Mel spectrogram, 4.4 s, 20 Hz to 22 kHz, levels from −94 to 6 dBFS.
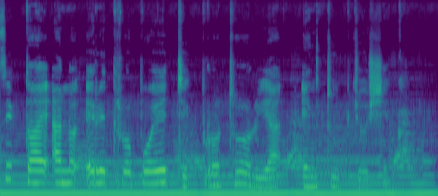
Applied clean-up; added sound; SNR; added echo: none; Musical instrument; 2 dB; none.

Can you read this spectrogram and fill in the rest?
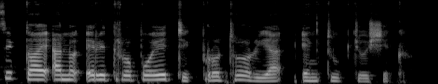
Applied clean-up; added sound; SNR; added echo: none; none; none; none.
